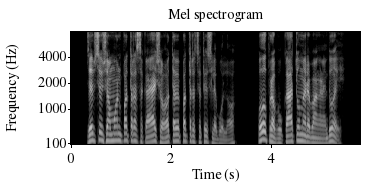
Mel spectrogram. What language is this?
Mahasu Pahari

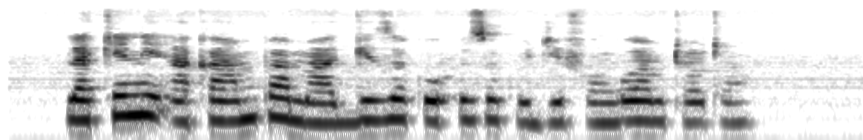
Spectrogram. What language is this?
Swahili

